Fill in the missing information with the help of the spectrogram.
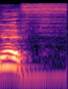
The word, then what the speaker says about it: œuf: Quando a gente tem um só, um ovo, a gente fala un œuf, un œuf, pronunciando o F.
